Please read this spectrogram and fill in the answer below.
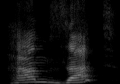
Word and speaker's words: Khamzat: the first things first gilbert burns against ha pronounce it again for before hamza so hamzat so you want to go first because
